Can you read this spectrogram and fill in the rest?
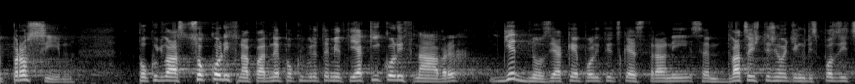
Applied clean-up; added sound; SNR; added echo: none; none; none; none.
